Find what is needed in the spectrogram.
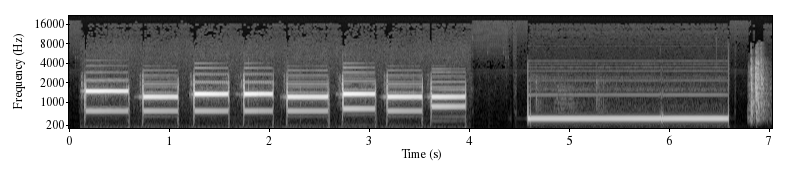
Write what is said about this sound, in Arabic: وبدون أي تردد اتصل به على الفور.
